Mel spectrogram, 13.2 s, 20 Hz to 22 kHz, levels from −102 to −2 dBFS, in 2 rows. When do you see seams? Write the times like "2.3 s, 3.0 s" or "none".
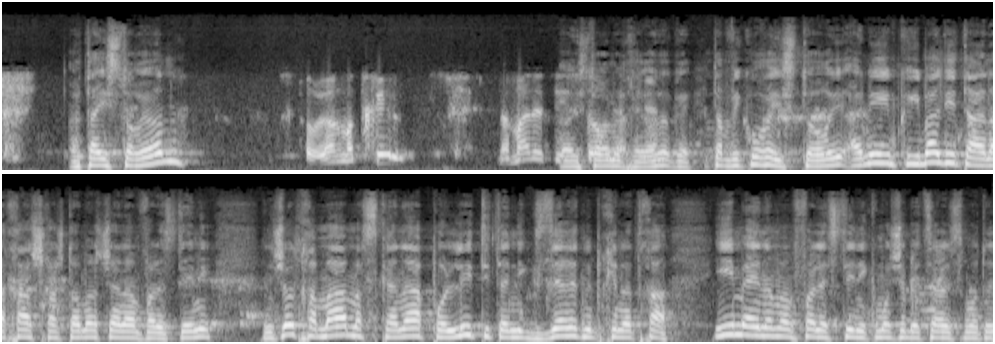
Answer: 4.7 s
